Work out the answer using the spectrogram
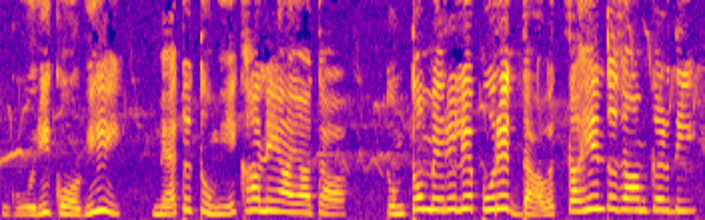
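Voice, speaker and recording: A woman plays a menacing cartoon eagle, a male villain who gloats and threatens his prey. The voice sits very high and squeaky for a bird of prey. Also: expressive, measured pace, darkish tone.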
